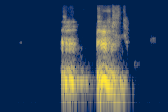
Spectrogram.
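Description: A person clearing their throat in two short bursts, about a second in.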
